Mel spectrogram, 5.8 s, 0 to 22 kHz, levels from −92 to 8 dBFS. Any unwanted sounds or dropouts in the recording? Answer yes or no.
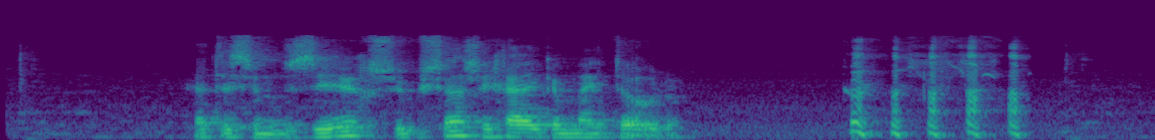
yes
